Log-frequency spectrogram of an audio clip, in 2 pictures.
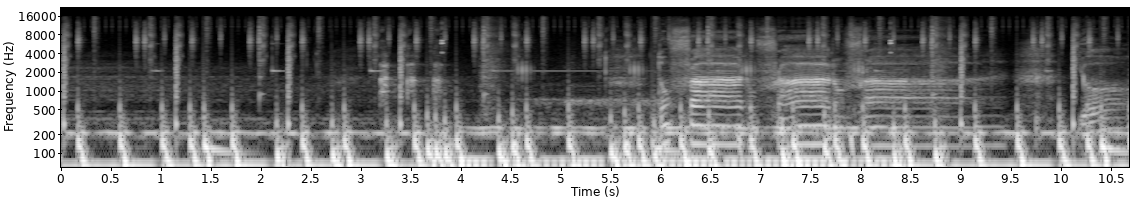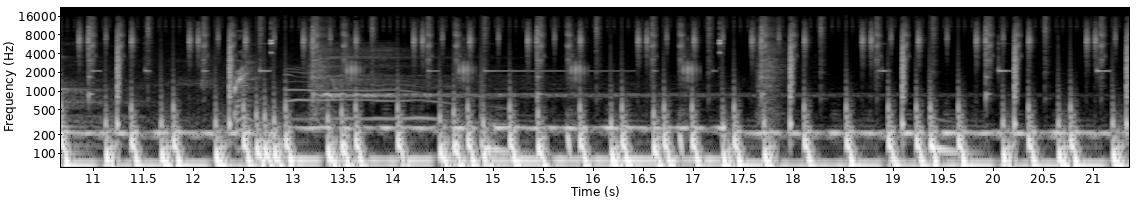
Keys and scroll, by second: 1.1 Return, 9.7 ctrl+z, 11.7 ctrl+g, 12.5-14.7 typing.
